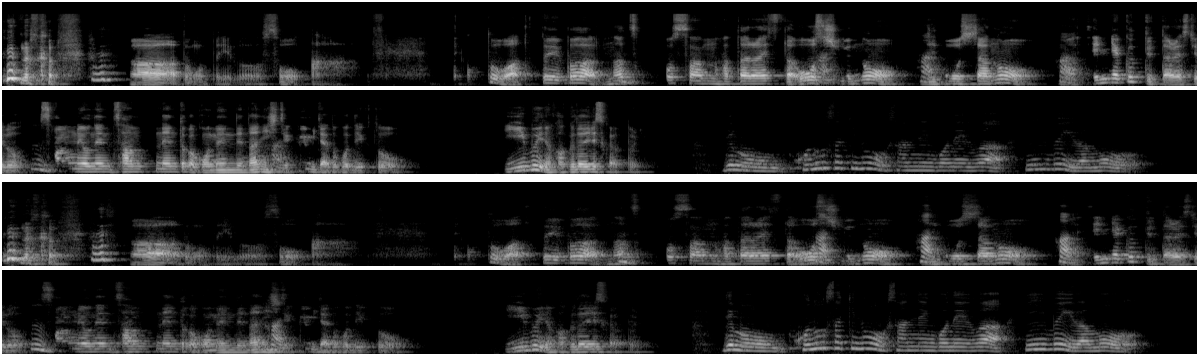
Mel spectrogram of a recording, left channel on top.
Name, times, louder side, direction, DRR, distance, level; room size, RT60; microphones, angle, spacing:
voice 1, 0.0-0.8 1.3-3.4 4.0-4.2 4.9-6.2 6.6-8.3 8.6-8.9 9.3-10.3 10.6-12.2 12.5-14.7 15.0-15.9 17.0-18.3, left 6 dB, 75° left, 0.4 m, -26 dB
voice 2, 14.5-14.8 18.9-23.3, right 5 dB, 35° right, 0.3 m, -33 dB
2.4 x 2.4 x 3.4 m
head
